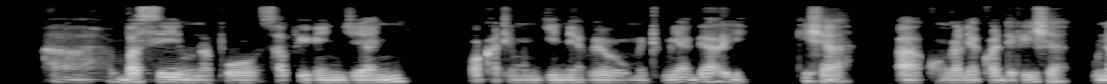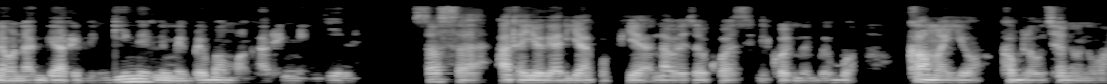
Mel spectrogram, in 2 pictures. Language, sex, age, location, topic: Swahili, male, 25-35, Nakuru, finance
